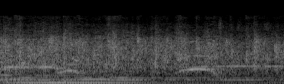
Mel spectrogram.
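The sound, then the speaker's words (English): An audience at Alabaster International Ministry's Jesus Celebration with Prophet Kofi Odru claps steadily, a dense wash of many hands at a fairly loud level, with faint voices and tonal sounds beneath. “Are you clapping? Are you clapping? Are you clapping?”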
